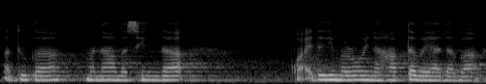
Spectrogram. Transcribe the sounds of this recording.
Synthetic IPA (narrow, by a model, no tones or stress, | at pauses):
ɐduɡɐmɐnamɐsiŋdɐ | kʰwa̰jdɐɡimɐɾojnɐɦap̚tɐbɐjadɐbɐ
